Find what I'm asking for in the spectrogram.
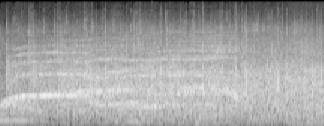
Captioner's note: applauding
